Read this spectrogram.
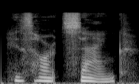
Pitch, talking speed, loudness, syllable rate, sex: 150 Hz, 130 wpm, -19 LUFS, 2.5 syllables/s, female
